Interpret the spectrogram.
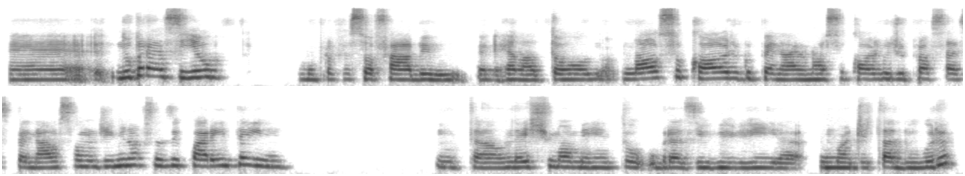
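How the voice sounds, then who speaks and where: A Brazilian woman, a lawyer and native Portuguese speaker, giving a halting, measured academic talk at a panel table microphone. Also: medium pitch, steady tone, warm tone, no room sound. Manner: measured, halting, many pauses. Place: university event hall.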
